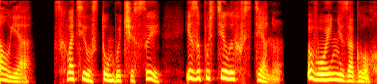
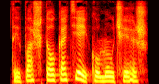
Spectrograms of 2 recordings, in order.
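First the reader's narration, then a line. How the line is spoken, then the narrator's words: Growling. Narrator (Russian): прорычал я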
